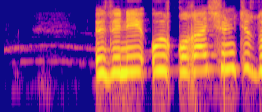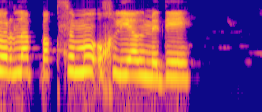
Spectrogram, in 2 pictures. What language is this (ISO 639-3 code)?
uig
